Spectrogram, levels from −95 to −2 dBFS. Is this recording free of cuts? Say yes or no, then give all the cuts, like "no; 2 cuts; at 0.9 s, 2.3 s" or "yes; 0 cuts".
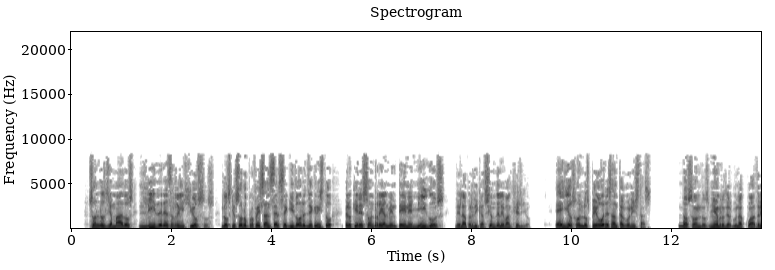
yes; 0 cuts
